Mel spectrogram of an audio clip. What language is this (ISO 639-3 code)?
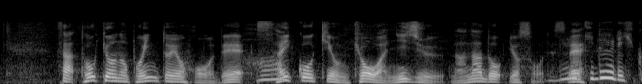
jpn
